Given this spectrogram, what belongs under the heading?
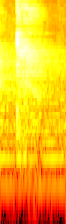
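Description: A single short, sharp cough bursts out once, close and moderately loud, then fades quickly.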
